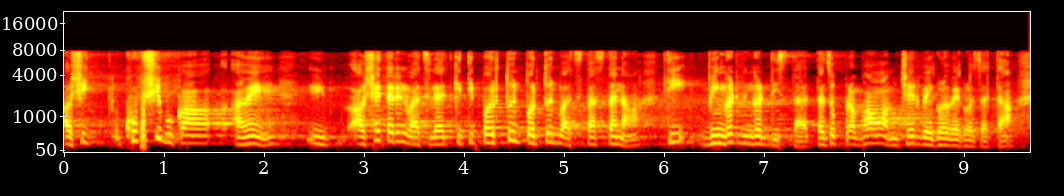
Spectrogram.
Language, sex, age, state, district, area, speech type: Goan Konkani, female, 60+, Goa, Bardez, urban, spontaneous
